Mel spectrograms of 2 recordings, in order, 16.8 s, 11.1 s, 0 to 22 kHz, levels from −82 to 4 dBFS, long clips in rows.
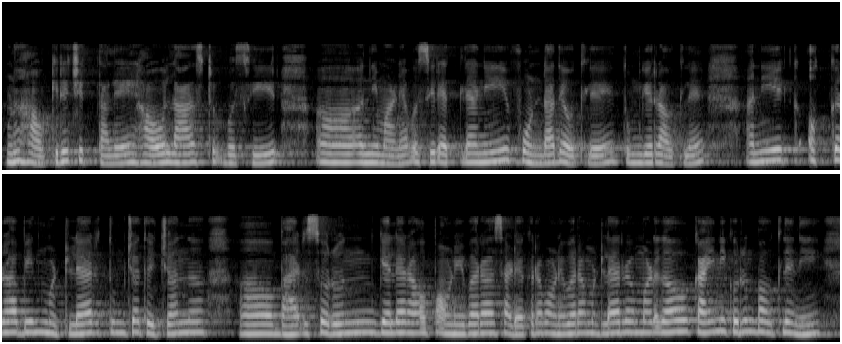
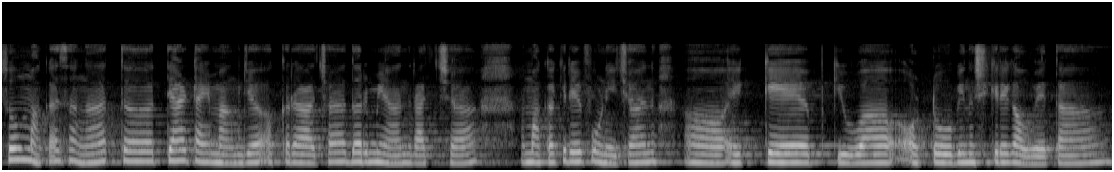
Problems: none marked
